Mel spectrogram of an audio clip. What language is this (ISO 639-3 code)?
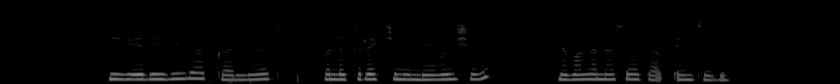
kln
